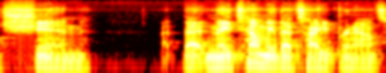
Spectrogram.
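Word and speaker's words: Chêne: a a um water foul specific company called Shin that and they tell me that's how you pronounce it.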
